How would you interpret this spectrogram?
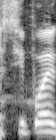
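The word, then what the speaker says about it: sepoy: सिपोय देखिए यहाँ पर सिपोय क्या है, देखिए सिपोय या सिपाही जिसे बोलते हैं। This is हाउ the British प्रोनाउंसेड the word सिपाही मीनिंग एन इंडियन।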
